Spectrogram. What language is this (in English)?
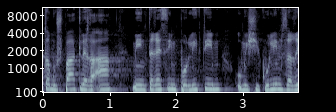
Hebrew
